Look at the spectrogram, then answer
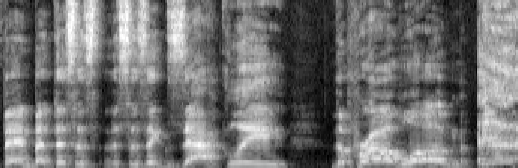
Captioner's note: laughs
